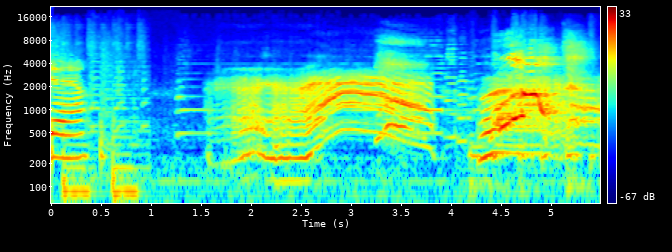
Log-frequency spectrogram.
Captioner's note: growling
